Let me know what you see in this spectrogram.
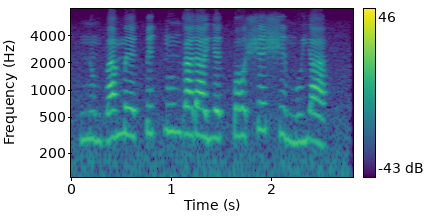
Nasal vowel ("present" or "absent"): present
